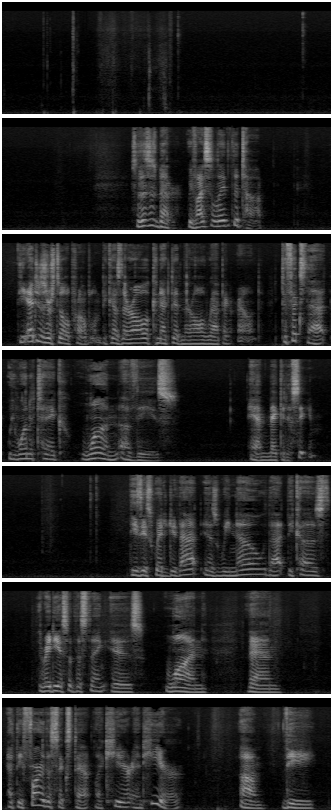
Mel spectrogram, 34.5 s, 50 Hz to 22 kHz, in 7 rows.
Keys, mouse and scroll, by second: 2.6-4.5 drag, 23.1-23.6 scroll down 3, 24.0-24.4 scroll up 2.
